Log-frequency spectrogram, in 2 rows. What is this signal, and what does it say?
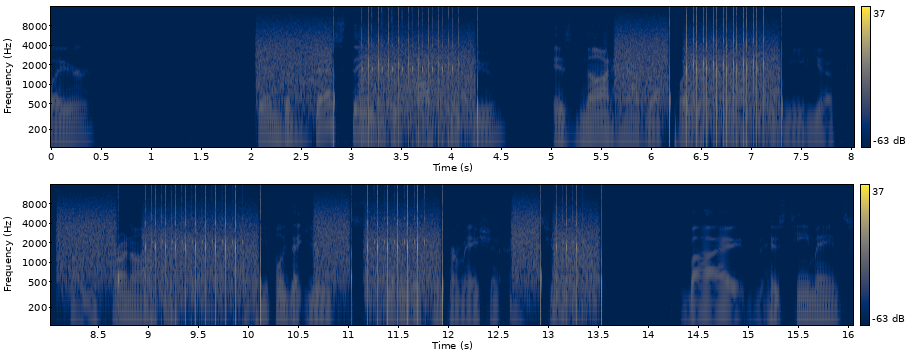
Pulse dialling, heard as a rotary dial, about 10 pulses a second, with speech in English. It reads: 0 8 0 6 3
